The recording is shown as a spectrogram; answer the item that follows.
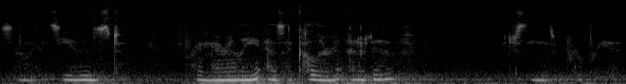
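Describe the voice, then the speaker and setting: A woman speaks at a moderate pace in a medium pitch with a calm tone, monotone, flat intonation, and long, frequent pauses over noticeable background noise. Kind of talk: ASMR soft-spoken show and tell. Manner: soft-spoken, whispery, calm.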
